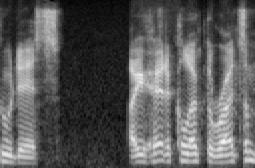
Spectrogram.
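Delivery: big loud booming voice. Acting out answering a prank caller's phone call: big booming voice. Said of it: "pick up with a big booming voice".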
